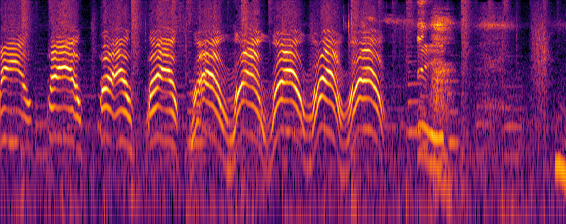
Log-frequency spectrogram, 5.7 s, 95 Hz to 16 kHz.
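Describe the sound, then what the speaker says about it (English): A stuffed toy cat in Persona 5 Royal gives a rapid run of about eight rising-and-falling meows when its head is pressed, loud and close over a low game music bed. "It meows when you press on its head."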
